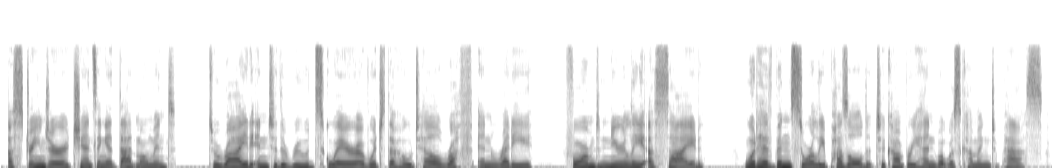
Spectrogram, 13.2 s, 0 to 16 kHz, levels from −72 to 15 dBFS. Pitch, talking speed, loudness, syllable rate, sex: 215 Hz, 160 wpm, -17 LUFS, 4.3 syllables/s, female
